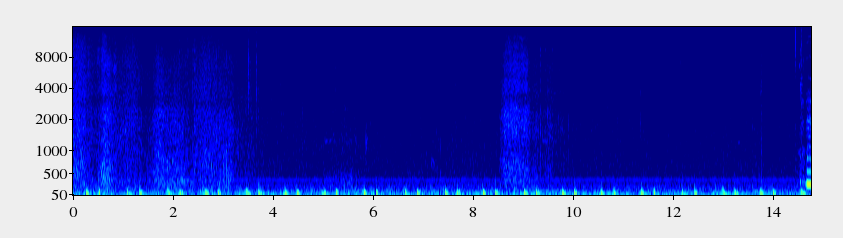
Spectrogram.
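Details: ASMR medical roleplay cardiac exam with a stethoscope on the chest while the patient takes deep breaths: soft, steady low heartbeat thumps with a faint hum and rustling, normal heart sounds.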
